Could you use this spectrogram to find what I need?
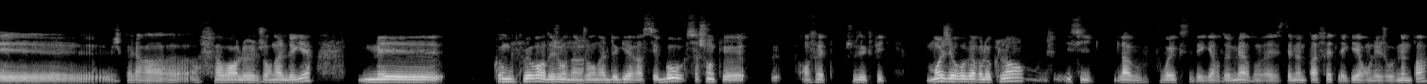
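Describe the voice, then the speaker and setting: This man's voice sits fairly low, and his pitch varies in an ordinary way. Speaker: gaming YouTuber. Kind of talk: casual gameplay commentary. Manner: fast; hesitant, many fillers.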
